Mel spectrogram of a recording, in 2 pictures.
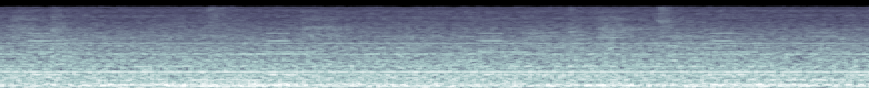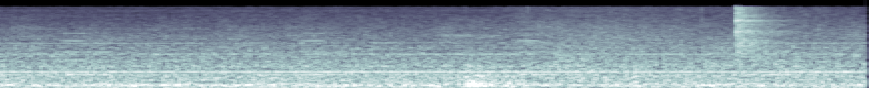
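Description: Steady room hum in a procedure room, with faint steady high tones; a brief knock about five seconds in.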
